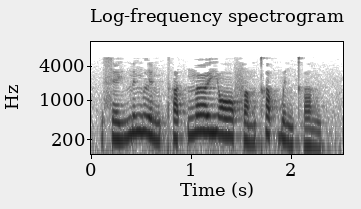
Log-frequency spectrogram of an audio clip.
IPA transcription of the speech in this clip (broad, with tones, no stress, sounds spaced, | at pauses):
s e˨˧ j n̪ ɪ˥ ŋ l ɪ˨˥ ŋ t̪ʰ ɐ˨˥ t̚ ŋ œː˥ j ɔː˧ f ɐ˨˥ m kʰ ɐ˧ p̚ w ɪ˨˩ ŋ kʰ ɐ˨˩ ŋ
